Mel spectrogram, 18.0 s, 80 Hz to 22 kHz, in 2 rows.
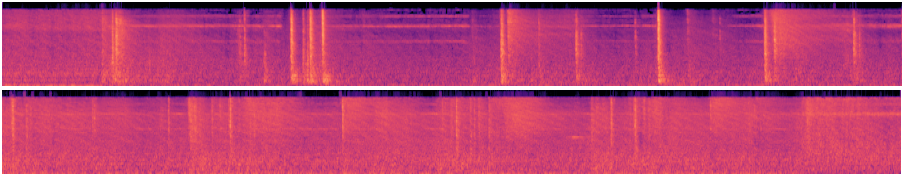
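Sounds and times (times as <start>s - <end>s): factory machinery humming: 0.0s - 17.9s
thin high whine: 7.9s - 17.9s.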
